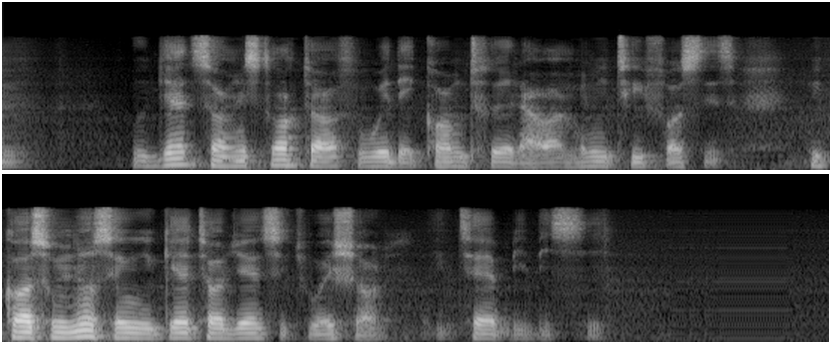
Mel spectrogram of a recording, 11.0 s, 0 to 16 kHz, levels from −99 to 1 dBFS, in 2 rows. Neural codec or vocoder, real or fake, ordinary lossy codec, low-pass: codec, 16 kHz, about 1 kbps, DyCAST, with the encoder's durations; fake; AAC, 96 kbps; 7.2 kHz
